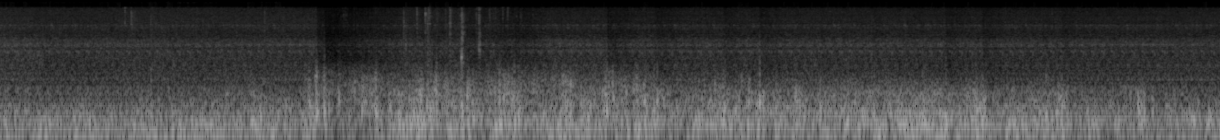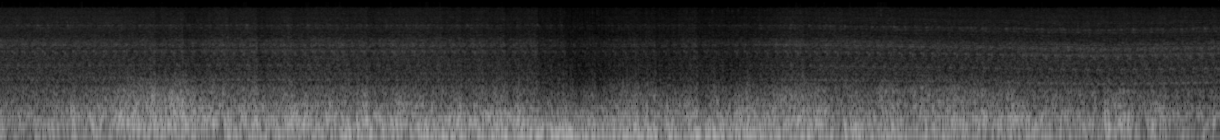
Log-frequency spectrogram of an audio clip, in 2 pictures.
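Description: Roaring tornado wind in the Roblox game Twisted, a loud, continuous low rumbling roar lasting throughout, swelling and easing slightly with no break.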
